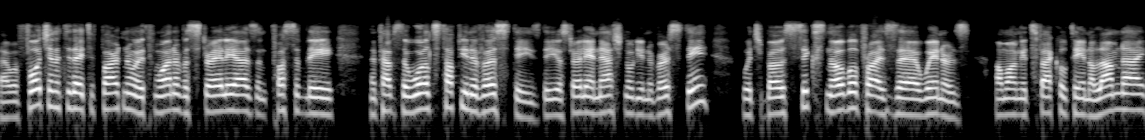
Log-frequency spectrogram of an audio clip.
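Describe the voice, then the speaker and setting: Very fast speech in an Israeli accent, with ordinary pitch variation, a dry, close sound with no echo and a quiet background. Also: man, high pitch for a man. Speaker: executive director of a nonprofit, webinar host. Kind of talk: webinar introduction. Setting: online webinar. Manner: hesitant, many filler uhs.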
